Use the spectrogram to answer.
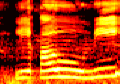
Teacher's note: لِقَوْ، آگے میم کے نیچے زیر ہے، ہا کے نیچے کھڑا زیر ہے، تو میم کو بالکل نہیں کھینچیں گے، لیکن ہا کے نیچے کھڑا زیر ہے جو کہ یا مدہ کے قائم مقام ہے، اس لیے ہم ہا کو کھینچ کے پڑھیں گے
